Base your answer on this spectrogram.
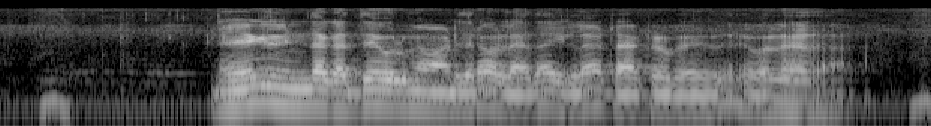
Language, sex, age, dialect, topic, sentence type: Kannada, male, 18-24, Coastal/Dakshin, agriculture, question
